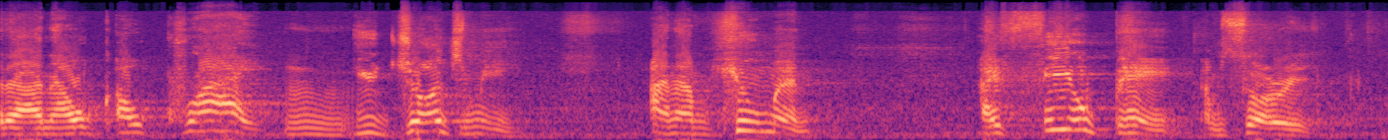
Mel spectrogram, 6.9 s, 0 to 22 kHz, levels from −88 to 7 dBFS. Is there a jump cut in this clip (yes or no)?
yes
